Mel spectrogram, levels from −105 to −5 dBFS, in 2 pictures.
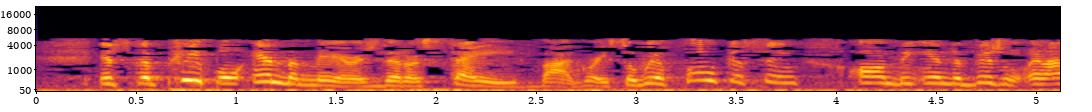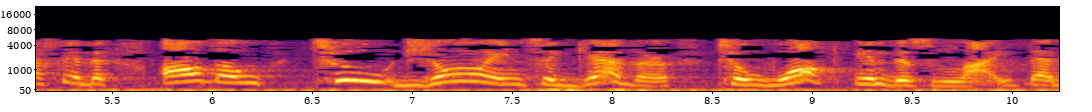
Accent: American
